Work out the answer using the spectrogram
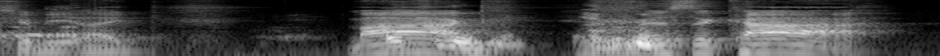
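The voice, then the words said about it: Put-on New England accent. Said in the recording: “Do you think you'll have a New England accent after a couple of years?”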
